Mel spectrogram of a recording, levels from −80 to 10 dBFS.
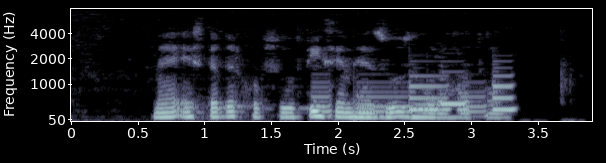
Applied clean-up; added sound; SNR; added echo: classical method Wiener filter.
